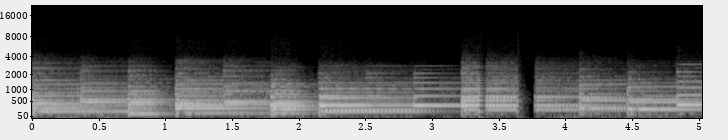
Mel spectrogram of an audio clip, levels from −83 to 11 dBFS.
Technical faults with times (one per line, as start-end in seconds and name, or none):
3.35-3.42 short stall from a late packet
3.64-3.79 call audio freeze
